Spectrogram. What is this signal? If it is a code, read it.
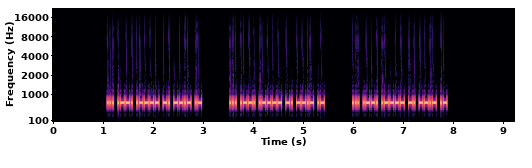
Morse code, heard as a keyed tone, about 44 wpm, 700 Hz. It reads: SP1NQA SP1NQA SP1NQA
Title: DXCC-100 Call Signs - 6 Characters - Repeated 3x - 45wpm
